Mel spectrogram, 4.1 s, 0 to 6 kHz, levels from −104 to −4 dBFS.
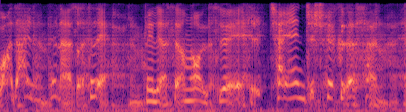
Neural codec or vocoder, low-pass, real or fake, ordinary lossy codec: autoencoder, 22.05 kHz, a latent of 192 numbers a frame, VITS, trained on many speakers; 5.4 kHz; fake; none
